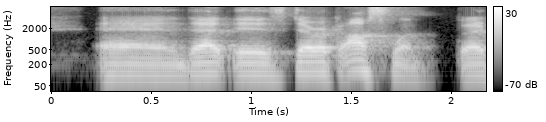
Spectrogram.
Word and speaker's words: Derik Oslan: to be a household name and that is derek aslan did i pronounce that right yes you did thank you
